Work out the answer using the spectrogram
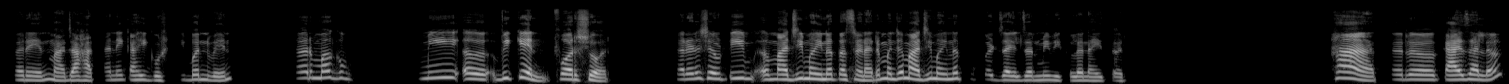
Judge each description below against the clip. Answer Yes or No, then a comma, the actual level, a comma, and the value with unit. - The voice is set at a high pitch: Yes, high, 225 Hz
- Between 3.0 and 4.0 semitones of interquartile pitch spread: No, average, 4.7 semitones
